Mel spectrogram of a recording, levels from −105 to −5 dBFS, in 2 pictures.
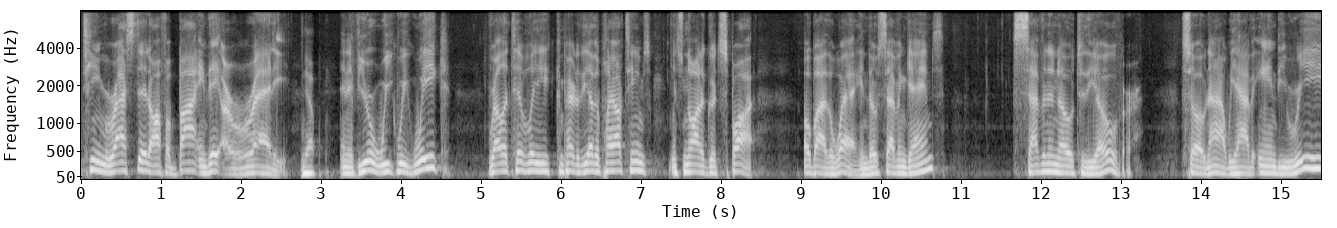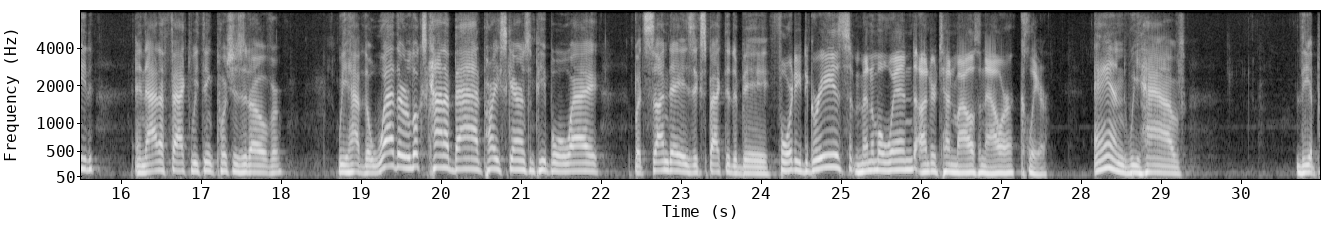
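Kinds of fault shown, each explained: No faults detected; the speech carries the normal coding of a wideband call path, with nothing above 8 kHz, consistent with G.722.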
